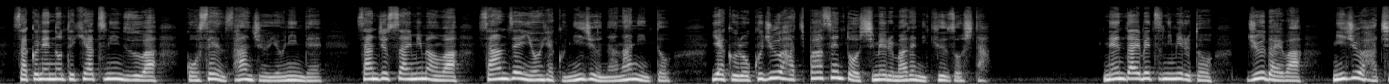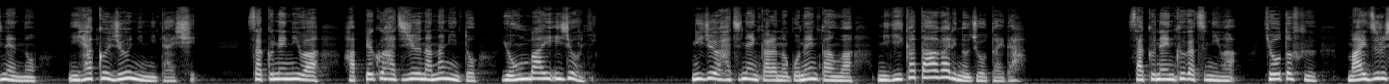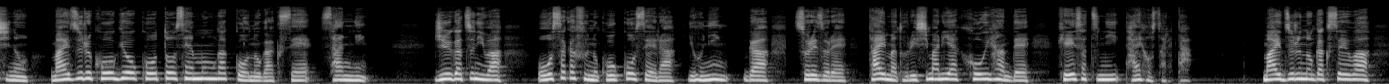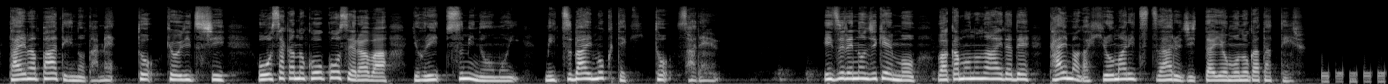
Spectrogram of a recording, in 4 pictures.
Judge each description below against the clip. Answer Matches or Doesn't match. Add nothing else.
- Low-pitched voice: Doesn't match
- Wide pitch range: Doesn't match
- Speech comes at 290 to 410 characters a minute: Doesn't match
